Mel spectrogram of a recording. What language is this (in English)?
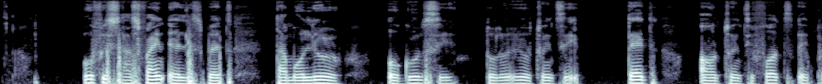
Nigerian Pidgin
